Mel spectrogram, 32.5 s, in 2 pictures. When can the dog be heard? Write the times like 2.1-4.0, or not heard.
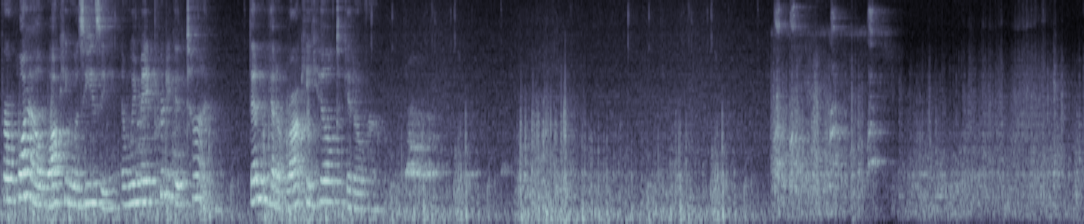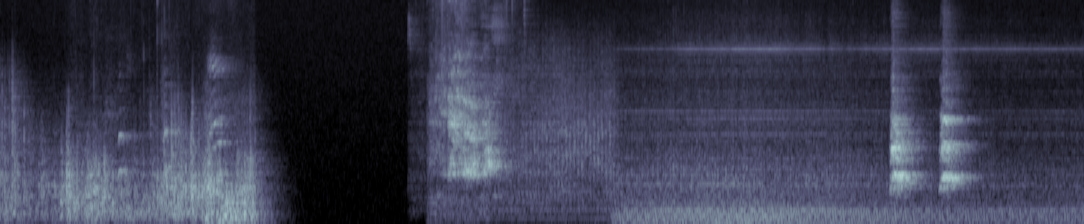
2.0-2.8, 6.0-7.6, 11.6-13.2, 18.0-19.6, 22.7-24.1, 29.6-30.7.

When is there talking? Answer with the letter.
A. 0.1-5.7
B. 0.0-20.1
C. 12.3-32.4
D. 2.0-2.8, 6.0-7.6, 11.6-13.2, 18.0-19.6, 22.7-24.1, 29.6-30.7
A.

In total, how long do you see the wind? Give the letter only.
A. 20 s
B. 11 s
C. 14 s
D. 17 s
A.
